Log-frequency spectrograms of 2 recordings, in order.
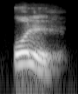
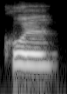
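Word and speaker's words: قل: Tapi dia salah ternyata bacanya kul. Beda kan ya antara kul dengan kul.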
